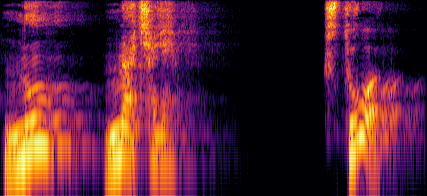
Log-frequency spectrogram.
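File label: Russian; 索杰恩; 守望先锋2; 终极技能; 主动/敌方释放语音; Ну, начали. (Пауза) Что?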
